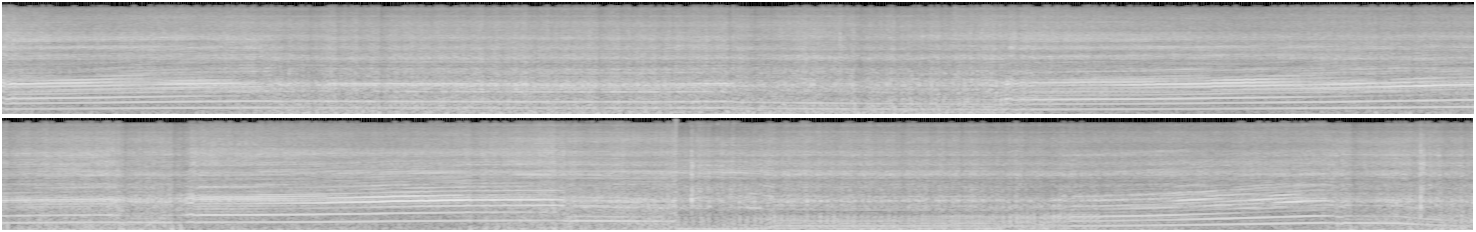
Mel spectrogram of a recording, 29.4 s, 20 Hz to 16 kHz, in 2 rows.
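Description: Yamaha YZF-R6's inline-four engine running under way as the motorcycle is ridden, its pitch holding steady, climbing slowly and dropping several times with throttle and gear changes, then falling sharply near the end. Wind rushes steadily over the microphone beneath it.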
